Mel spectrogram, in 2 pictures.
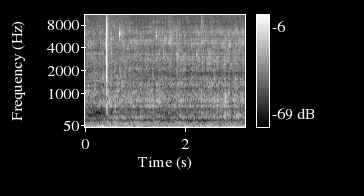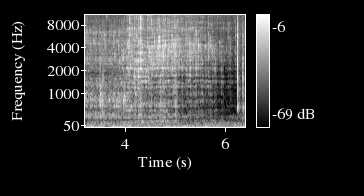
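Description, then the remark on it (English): Water draining from a bathtub with a steady gurgle and swirl as the last half inch of water spins in a vortex down the drain, broken by a couple of sharp sucking pops as the last of it slips away. “Whoa, there's only about a half an inch of water left, and there's a vortex spinning down the drain.”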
